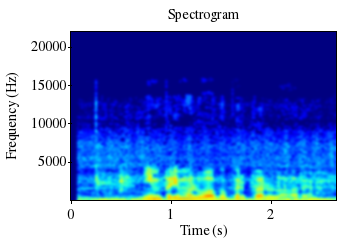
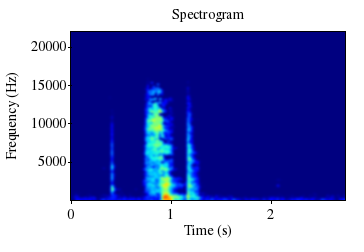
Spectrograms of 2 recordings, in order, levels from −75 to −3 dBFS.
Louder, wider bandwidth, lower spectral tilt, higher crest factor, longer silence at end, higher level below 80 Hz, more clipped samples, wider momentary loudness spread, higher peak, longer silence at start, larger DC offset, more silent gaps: about the same, -23 LUFS vs -22 LUFS; about the same, 16 kHz vs 16 kHz; about the same, -5 dB/octave vs -4 dB/octave; second, 18 dB vs 26 dB; second, 0 s vs 1.5 s; first, -44 dBFS vs -62 dBFS; neither; second, 11 LU vs 26 LU; second, -6 dBFS vs -2 dBFS; second, 0.05 s vs 0.75 s; neither; neither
